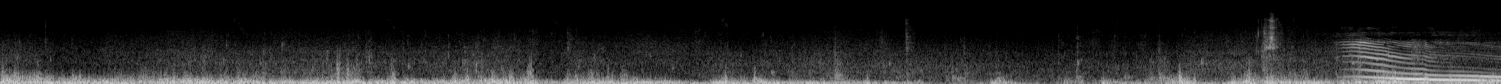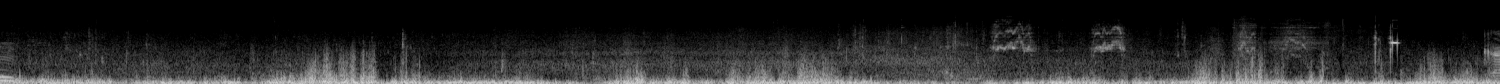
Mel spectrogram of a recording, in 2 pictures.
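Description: Wind buffeting the microphone, a steady low rumble in gusts, with one drawn-out cry that falls in pitch about halfway through.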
